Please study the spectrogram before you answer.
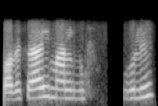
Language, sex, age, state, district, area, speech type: Bengali, female, 45-60, West Bengal, North 24 Parganas, rural, conversation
